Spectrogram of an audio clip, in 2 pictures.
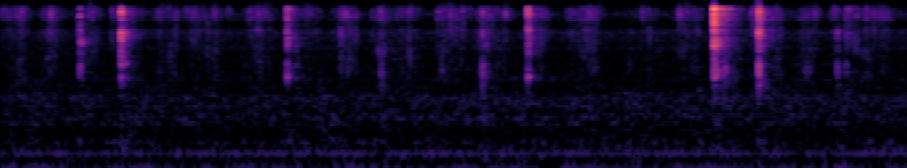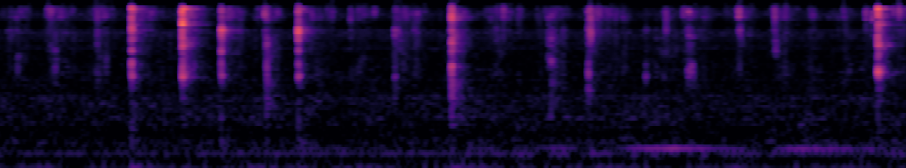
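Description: Metal spoon stirring a thick semolina-and-yogurt batter in a glass bowl, with irregular clinks and taps of the spoon against the glass.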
